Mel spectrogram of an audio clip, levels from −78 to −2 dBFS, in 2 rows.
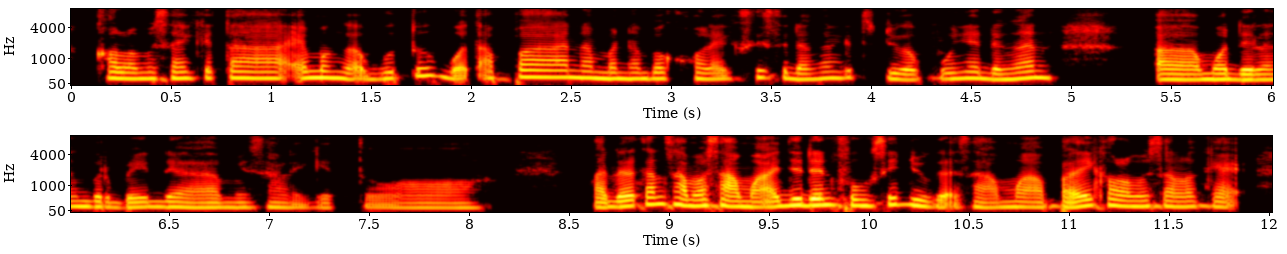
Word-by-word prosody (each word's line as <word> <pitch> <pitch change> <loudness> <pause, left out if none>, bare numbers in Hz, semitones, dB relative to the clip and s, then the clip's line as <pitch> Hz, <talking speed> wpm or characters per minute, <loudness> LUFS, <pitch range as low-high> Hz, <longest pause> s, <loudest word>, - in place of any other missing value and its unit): kalau 195 -2 +1
misalnya 200 +2 -2
kita 205 0 0
emang 215 0 +2
nggak - - -2
butuh, 200 +10 -4
buat 235 - -3
apa 235 +5 +2
nambah-nambah 190 -2 -1
koleksi, 195 +3 -5
sedangkan 195 0 -3
kita 225 +2 -9
juga 170 -4 -1
punya 200 +1 -3
dengan, 195 +4 0 0.6
eee, 170 -1 +4
model 170 -2 +3
yang 170 - -2
berbeda 150 -1 -2
misalnya, 145 0 -7
gitu. 125 - -12 1.0
Padahal 170 +2 +3
kan 230 +5 +2
sama 195 -4 +4
sama 165 -2 +5
aja 205 +5 +5
dan 205 0 +7
fungsi 195 +3 0
juga 185 -5 0
sama, 150 0 -2
apalagi 175 +2 +3
kalau 190 -4 +2
misalnya 170 -2 -1
kayak, 160 - -4
185 Hz, 170 wpm, -23 LUFS, 165-205 Hz, 1.0 s, dan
